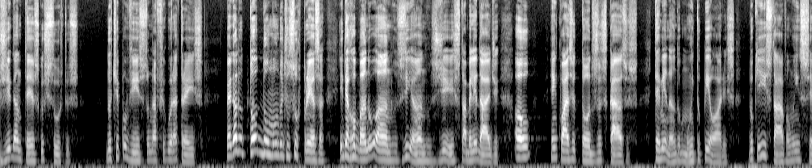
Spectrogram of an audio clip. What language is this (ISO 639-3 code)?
por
